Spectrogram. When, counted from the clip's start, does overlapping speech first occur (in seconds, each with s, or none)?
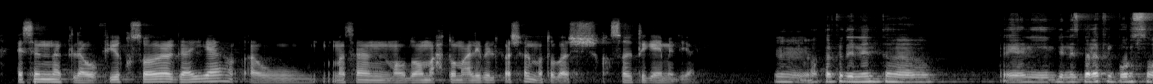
none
